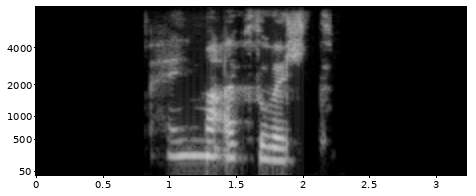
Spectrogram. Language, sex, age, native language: Icelandic, female, 20-29, Icelandic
